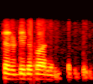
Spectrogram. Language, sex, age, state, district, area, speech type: Bengali, male, 18-30, West Bengal, Uttar Dinajpur, urban, conversation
